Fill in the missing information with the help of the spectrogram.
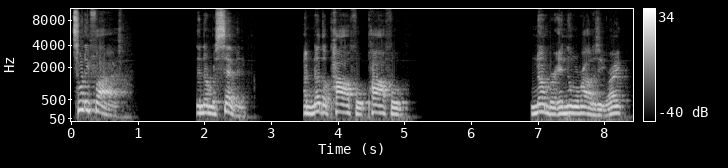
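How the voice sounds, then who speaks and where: A man's voice: a little high, lively intonation, unhurried, pauses often, warm tone. Young man musing in an echoey room. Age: 20s. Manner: repeats phrases, asks "right?". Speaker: spiritual live-stream host. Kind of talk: casual spiritual monologue. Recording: echoey room with faint music.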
